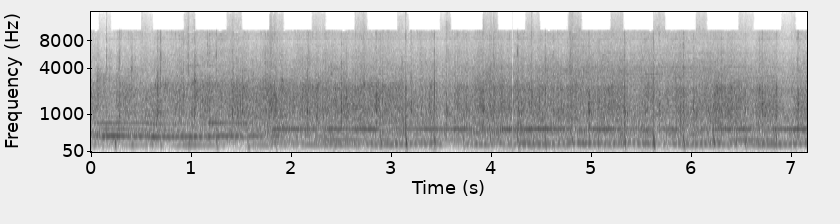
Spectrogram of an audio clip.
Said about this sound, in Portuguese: Aplauda o Senhor mais uma vez.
